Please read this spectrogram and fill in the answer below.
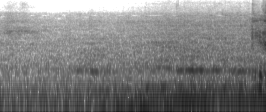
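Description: A motor vehicle's engine hum and road noise, growing gradually louder as it approaches.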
